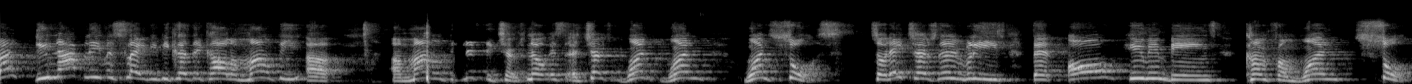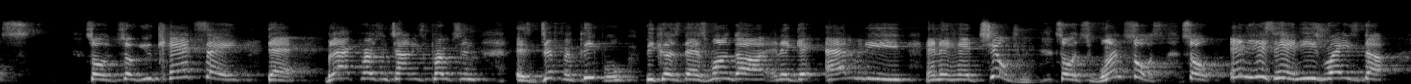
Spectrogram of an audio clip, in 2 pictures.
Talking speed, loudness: 155 wpm, -22 LUFS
